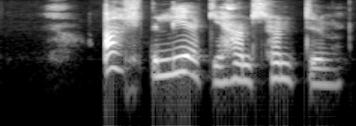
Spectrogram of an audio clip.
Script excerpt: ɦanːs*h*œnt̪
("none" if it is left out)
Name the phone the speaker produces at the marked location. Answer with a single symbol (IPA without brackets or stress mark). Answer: h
